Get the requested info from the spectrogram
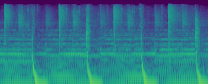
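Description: Background music with a steady kick-drum beat, about two beats a second, over sustained chords and a low bass line.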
